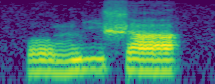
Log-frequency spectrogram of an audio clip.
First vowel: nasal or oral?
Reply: oral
